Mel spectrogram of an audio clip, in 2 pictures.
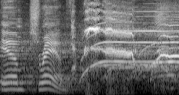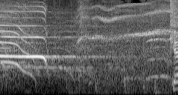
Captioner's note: cheers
